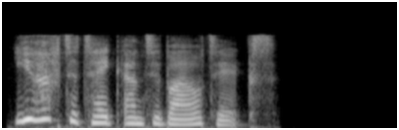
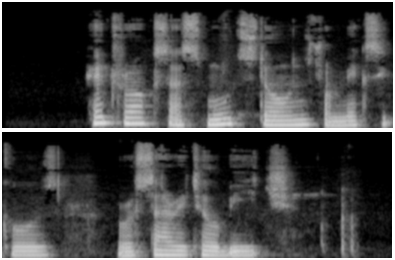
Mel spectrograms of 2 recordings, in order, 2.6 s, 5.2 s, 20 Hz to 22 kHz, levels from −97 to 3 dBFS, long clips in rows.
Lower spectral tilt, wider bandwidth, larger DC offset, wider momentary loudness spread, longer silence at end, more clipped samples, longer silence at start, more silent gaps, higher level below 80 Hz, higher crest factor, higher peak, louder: about the same, -5.5 dB/octave vs -5.5 dB/octave; second, 7.6 kHz vs 15.5 kHz; neither; first, 17 LU vs 8 LU; first, 0.85 s vs 0.7 s; neither; second, 0.1 s vs 0.55 s; neither; about the same, -54 dBFS vs -58 dBFS; about the same, 18 dB vs 18 dB; second, -6 dBFS vs -2 dBFS; about the same, -23 LUFS vs -21 LUFS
